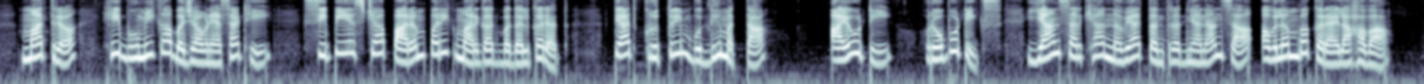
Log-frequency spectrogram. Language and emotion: Marathi, neutral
